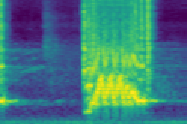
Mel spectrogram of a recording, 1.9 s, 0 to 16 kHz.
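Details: 1982 Chevrolet square-body ambulance under restoration, tested with roof master switch on: quiet hum, then a loud rising siren burst of about half a second cutting off cleanly — siren working normally.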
